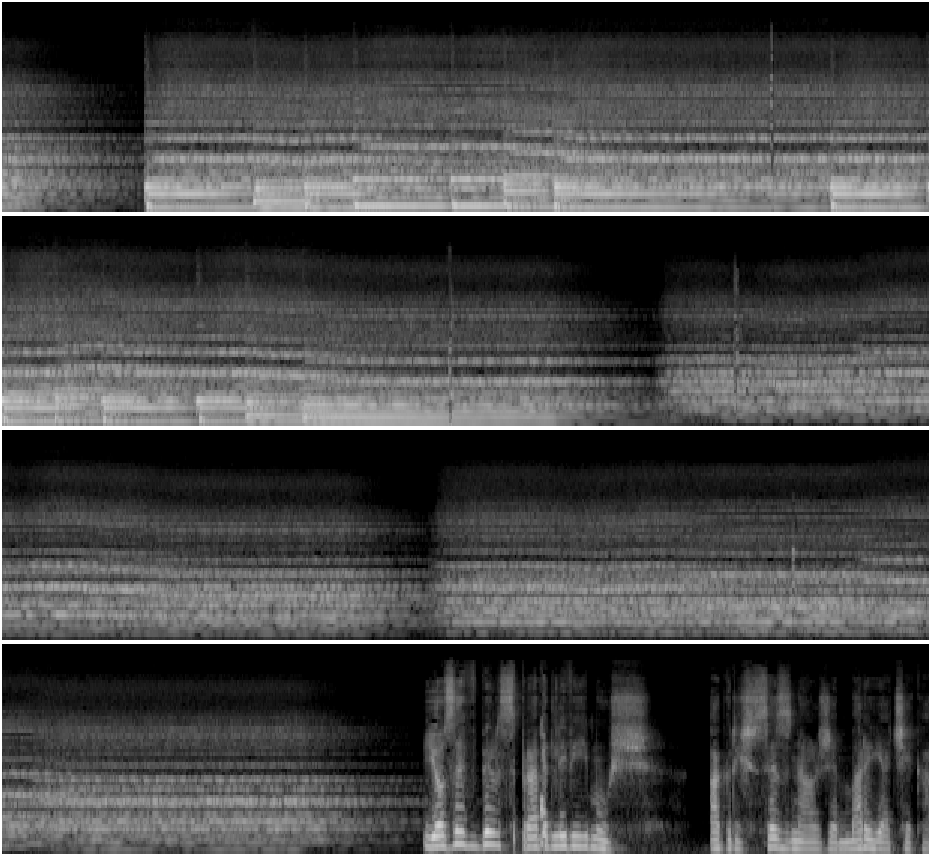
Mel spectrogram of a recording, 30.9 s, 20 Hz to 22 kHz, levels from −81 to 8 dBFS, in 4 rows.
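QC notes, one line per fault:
6.39, 11.43, 13.81, 22.01 and 27.65 s: damaged data in a compressed stream. Each roughly 56 ms burst is corrupted bytes the decoder misreads, losing frame sync until it finds the next header, so garbled output sounds as a short chirp or squawk.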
